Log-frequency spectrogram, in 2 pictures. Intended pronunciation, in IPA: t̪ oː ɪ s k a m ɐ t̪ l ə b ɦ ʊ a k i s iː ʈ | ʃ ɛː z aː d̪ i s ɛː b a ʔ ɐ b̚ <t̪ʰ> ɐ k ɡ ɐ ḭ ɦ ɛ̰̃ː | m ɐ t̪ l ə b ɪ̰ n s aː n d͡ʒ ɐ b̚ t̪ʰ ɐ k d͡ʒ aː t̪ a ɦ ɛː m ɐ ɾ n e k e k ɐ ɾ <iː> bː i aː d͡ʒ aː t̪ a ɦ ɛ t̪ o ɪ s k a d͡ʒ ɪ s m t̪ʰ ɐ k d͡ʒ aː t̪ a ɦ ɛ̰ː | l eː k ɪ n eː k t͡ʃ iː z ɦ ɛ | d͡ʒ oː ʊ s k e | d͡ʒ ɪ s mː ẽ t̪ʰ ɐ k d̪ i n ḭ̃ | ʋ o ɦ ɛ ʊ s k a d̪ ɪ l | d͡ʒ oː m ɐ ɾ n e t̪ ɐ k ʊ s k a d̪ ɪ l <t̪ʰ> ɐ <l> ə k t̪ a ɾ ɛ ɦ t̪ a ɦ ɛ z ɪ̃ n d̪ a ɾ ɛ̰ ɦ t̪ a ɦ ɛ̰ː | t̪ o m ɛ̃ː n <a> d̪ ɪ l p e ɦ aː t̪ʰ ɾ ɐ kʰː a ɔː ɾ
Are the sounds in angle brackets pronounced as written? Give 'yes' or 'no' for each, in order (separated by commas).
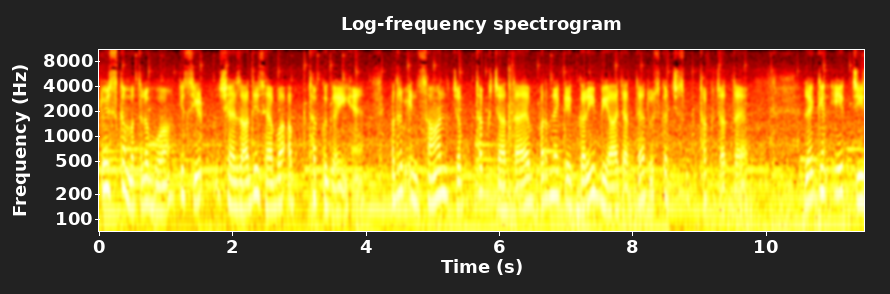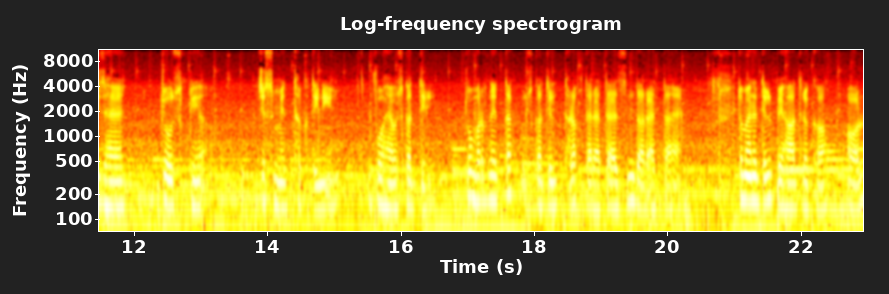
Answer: yes, yes, yes, no, no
